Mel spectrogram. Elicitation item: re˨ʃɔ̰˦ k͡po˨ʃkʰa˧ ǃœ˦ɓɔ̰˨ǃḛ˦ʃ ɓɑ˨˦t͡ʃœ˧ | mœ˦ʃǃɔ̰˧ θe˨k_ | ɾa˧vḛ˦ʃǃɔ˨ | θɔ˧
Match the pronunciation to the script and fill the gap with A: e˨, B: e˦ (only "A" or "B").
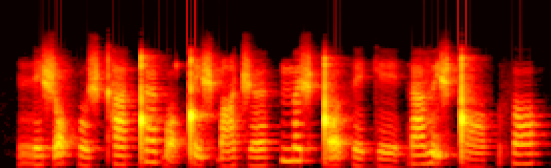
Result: A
